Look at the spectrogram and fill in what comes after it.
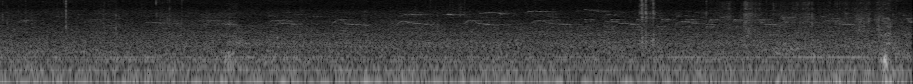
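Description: Songbirds chirping: a long series of short, downward-slurred chirps, one or two a second, some higher than others. A couple of faint clicks come near the end.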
